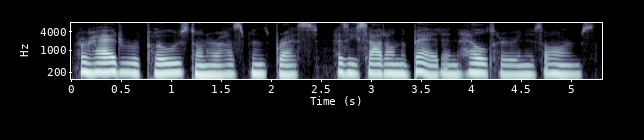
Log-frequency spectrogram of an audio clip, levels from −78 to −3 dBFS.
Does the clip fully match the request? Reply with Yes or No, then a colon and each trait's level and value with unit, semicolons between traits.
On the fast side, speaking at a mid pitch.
Yes: fast, 215 wpm; medium, 180 Hz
